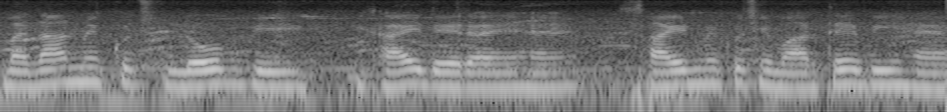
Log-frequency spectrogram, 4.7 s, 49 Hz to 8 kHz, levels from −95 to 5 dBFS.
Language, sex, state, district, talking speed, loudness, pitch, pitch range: Magahi, male, Bihar, Gaya, 190 wpm, -26 LUFS, 155 Hz, 150-170 Hz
